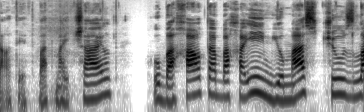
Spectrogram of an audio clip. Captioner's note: speaks in foreign language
